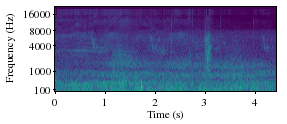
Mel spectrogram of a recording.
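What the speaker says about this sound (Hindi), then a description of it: "अभी मैं जब बाहर आई तो ज़्यादा हवा नहीं थी और अब तेज़ हवा हो गई है।" Strong wind blows outdoors in Cleveland, Ohio on a summer day, a steady broadband rush with gusty low rumble buffeting the microphone throughout, loud and continuous with no voices.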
